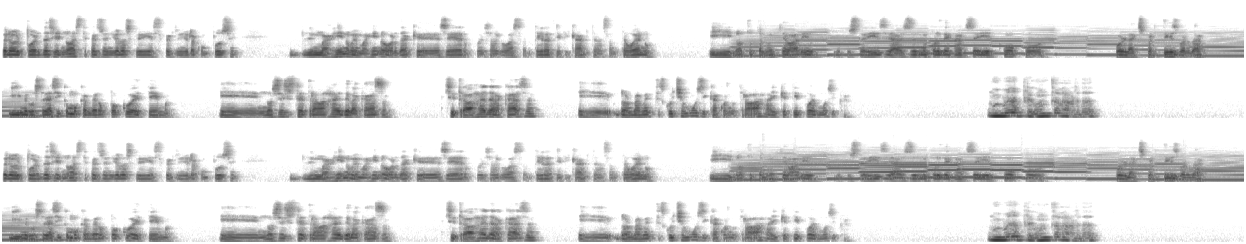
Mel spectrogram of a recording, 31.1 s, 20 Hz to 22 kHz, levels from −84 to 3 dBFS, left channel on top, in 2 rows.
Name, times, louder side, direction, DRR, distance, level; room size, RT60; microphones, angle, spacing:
voice 1, 0.0-2.9 3.6-6.9 7.1-8.1 8.8-13.0 13.9-15.0 15.6-17.6 18.2-20.4 21.1-22.2 22.7-25.9, left 2 dB, 65° left, 0.4 m, -30 dB
sound 1, 9.0-16.5, right 4 dB, 65° right, 0.5 m, -34 dB
voice 2, 27.8-29.2, equal, 80° left, 0.8 m, -27 dB
2.3 x 2.1 x 2.5 m
head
